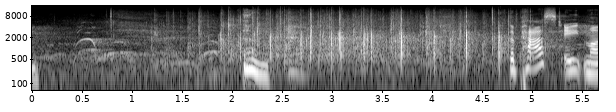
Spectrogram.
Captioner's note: attendees cheers and claps; clears throat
